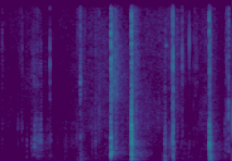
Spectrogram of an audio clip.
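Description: Faint handling noises at a lectern: a scatter of light clicks and rustles, about half a dozen, as a rubber balloon is picked up.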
